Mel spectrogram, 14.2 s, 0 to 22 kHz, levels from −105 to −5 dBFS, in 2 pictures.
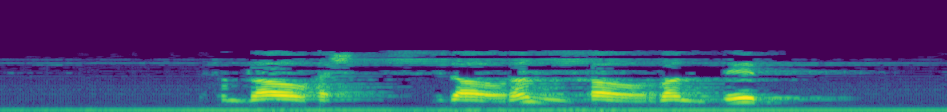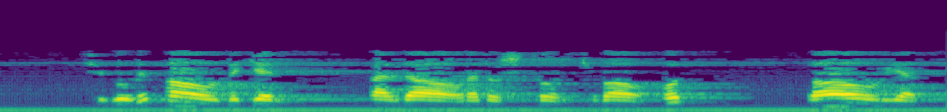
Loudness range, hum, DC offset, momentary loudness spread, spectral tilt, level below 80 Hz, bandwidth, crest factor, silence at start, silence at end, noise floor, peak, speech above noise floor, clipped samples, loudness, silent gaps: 4 LU; none; under 0.1%; 13 LU; -10 dB/octave; -42 dBFS; 4.1 kHz; 16 dB; 1.65 s; 0.15 s; -46 dBFS; 0 dBFS; 31 dB; under 0.1%; -15 LUFS; none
